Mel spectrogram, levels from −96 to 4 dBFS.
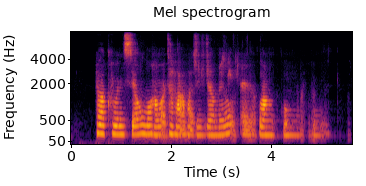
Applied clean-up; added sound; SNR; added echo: neural mask model DeepFilterNet 3.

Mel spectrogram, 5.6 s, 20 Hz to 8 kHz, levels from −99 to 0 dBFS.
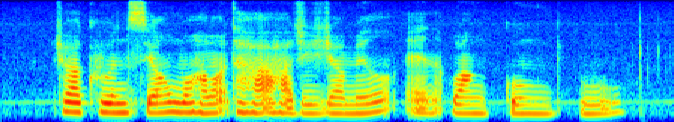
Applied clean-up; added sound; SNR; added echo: none; none; none; none.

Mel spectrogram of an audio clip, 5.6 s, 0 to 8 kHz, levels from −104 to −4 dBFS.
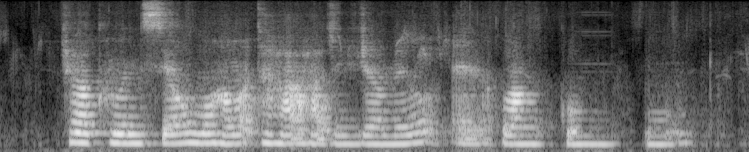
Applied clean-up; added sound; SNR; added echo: neural separator model SepFormer DNS4.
